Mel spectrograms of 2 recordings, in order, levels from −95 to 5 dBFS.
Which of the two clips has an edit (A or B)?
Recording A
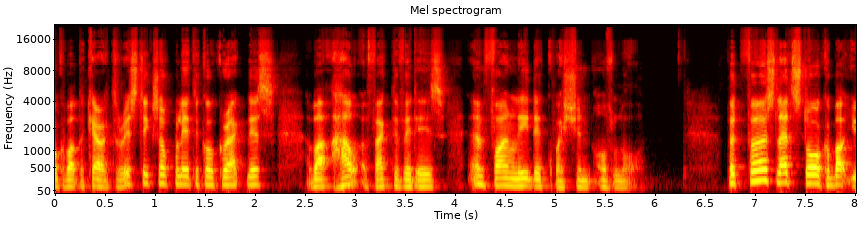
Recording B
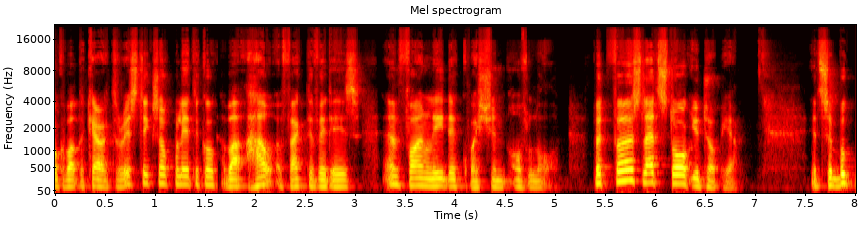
B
